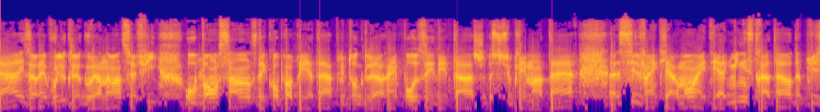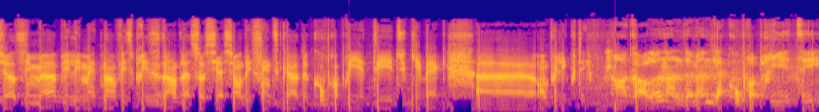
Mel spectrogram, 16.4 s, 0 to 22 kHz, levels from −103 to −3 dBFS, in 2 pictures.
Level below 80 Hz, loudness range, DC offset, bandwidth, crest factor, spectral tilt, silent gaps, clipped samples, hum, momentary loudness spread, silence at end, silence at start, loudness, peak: -64 dBFS; 2 LU; under 0.1%; 13.5 kHz; 18 dB; 2 dB/octave; none; under 0.1%; none; 4 LU; 0 s; 0 s; -15 LUFS; 0 dBFS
